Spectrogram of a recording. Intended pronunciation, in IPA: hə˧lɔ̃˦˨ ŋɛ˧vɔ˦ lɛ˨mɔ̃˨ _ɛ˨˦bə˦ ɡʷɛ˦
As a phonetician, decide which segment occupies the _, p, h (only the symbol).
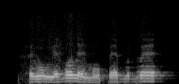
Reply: p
